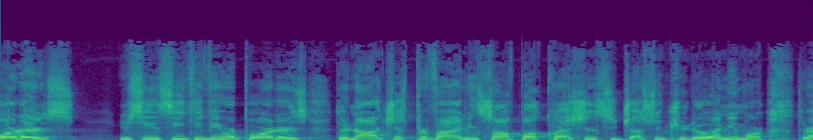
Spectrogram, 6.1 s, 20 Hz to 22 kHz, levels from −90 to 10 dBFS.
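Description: At 4.85 s there is a corrupt frame decoded: bit errors damaged a single compressed frame, and the decoder played it out instead of discarding or concealing it. The misread codes and gains put energy at frequencies that don't belong to the surrounding sound, for only about the span of that one frame. It comes through as a short, sharp blip or chirp, fairly loud at around -10 dBFS.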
